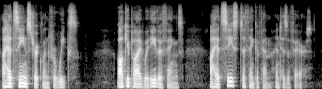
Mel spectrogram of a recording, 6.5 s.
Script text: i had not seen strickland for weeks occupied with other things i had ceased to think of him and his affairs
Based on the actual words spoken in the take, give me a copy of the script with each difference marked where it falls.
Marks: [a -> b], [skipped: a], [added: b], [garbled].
i had [skipped: not] seen strickland for weeks occupied with [other -> either] things i had ceased to think of him and his affairs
